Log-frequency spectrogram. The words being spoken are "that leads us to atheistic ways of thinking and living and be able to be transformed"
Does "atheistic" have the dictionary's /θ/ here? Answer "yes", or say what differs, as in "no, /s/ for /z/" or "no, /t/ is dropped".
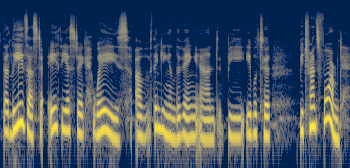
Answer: yes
